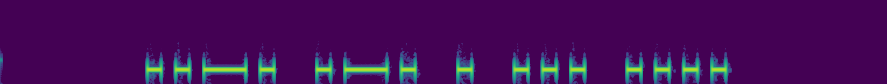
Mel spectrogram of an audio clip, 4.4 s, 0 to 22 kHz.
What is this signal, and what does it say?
Morse code, heard as a keyed tone, about 17 wpm, 700 Hz. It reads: FRESH
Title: Sentences from Top 1200 Words - New Word Drill - 17wpm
